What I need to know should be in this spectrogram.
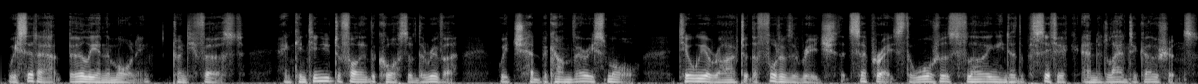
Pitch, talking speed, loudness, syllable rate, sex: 110 Hz, 215 wpm, -19 LUFS, 6.5 syllables/s, male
